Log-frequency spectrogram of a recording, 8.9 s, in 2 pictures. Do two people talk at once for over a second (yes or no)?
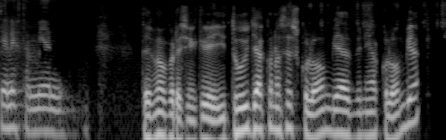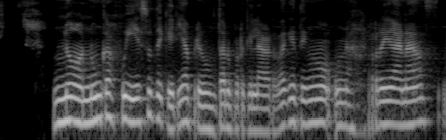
no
